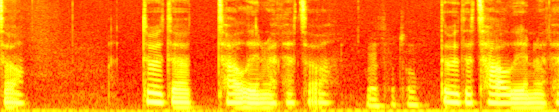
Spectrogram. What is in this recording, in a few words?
"talu", Welsh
